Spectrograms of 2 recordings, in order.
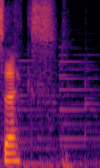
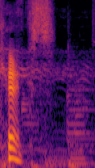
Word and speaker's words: CEX: CEX, I used to call it. – Oh, yeah, yeah. – You know, that's not... – CEX. – That's pronounced sex.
